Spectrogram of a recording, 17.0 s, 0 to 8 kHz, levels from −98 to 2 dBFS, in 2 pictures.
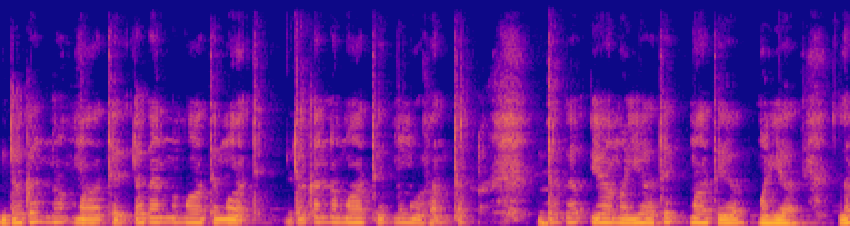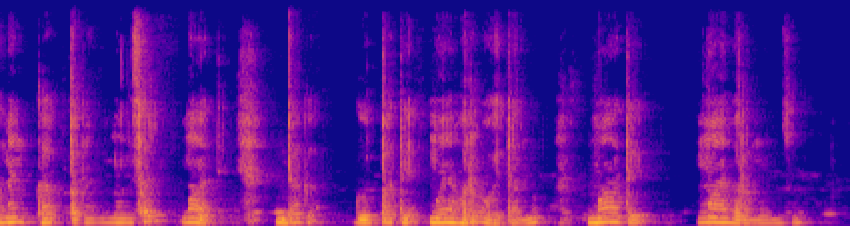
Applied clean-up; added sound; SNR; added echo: none; none; none; reverberation time 0.3 s.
